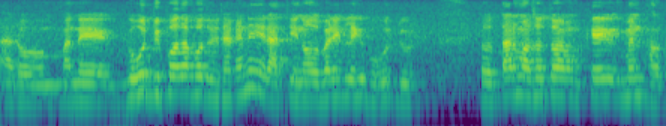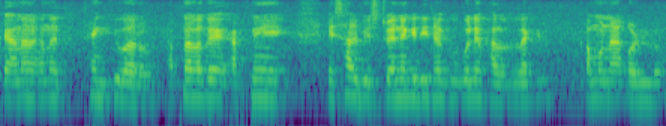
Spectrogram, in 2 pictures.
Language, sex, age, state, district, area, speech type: Assamese, male, 18-30, Assam, Nalbari, rural, spontaneous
